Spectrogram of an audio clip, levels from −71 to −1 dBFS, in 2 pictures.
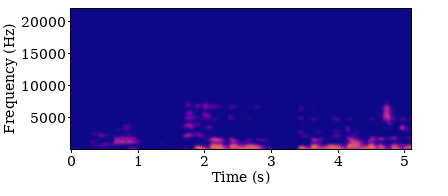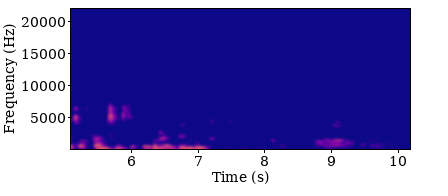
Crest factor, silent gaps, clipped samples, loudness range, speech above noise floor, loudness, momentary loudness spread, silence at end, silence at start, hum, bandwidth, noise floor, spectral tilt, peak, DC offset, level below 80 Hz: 18 dB; none; under 0.1%; 10 LU; 38 dB; -34 LUFS; 17 LU; 0.9 s; 0.3 s; none; 7.8 kHz; -71 dBFS; -5.5 dB/octave; -18 dBFS; under 0.1%; -76 dBFS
